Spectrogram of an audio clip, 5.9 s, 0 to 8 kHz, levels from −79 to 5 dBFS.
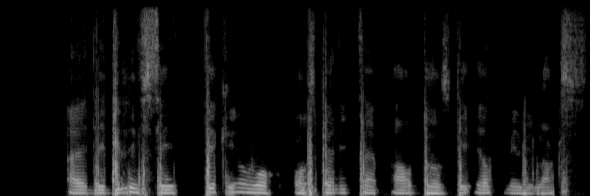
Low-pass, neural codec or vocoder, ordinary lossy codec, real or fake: none; codec, 16 kHz, 8 kbps, FreqCodec, larger model; none; fake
